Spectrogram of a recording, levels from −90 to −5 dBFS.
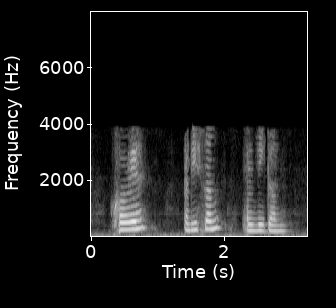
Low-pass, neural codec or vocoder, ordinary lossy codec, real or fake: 7.2 kHz; codec, 16 kHz in and 24 kHz out, 0.6 kbps, FireRedTTS-2 codec; AAC, 16 kbps; fake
